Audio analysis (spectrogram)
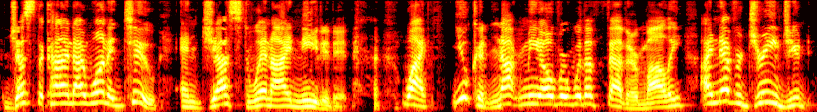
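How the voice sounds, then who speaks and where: A man playing a blustery, boyish, quick-tempered bumbling husband in old-time radio comedy, with a folksy, slangy, argumentative way of talking. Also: sits high, very animated, sharp tone, dry recording, exaggerated voice. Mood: delighted.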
